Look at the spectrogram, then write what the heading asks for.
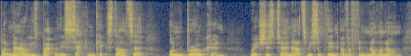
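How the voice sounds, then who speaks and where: A man with a British accent speaks at a very even loudness. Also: medium pitch for a man, ordinary pitch variation. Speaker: podcast host. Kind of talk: podcast interview.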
